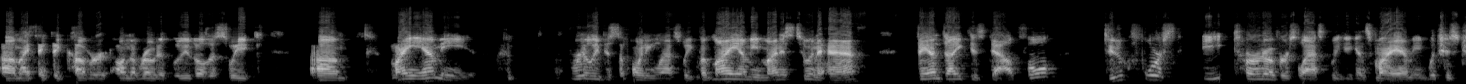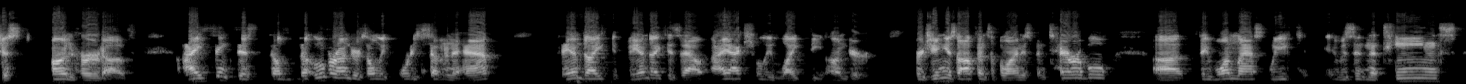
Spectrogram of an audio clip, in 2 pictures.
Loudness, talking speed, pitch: -21 LUFS, 170 wpm, 375 Hz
